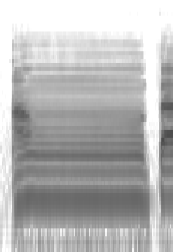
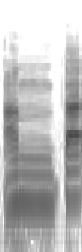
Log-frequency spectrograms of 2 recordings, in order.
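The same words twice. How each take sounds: First: انت slowly, nun hidden in the nose and stretched; nasal ikhfa. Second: انت with the nun said plainly, not hidden; clear nun. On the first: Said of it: "اس طرح نہیں پڑھا جائے گا، بلکہ". (انت میں اخفا، لمبی ناک کی آواز) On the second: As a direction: say انت with izhar, nun fully sounded. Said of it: "یہ اظہار ہو گیا". (انت میں نون کا اظہار) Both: Shown as a demonstration.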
